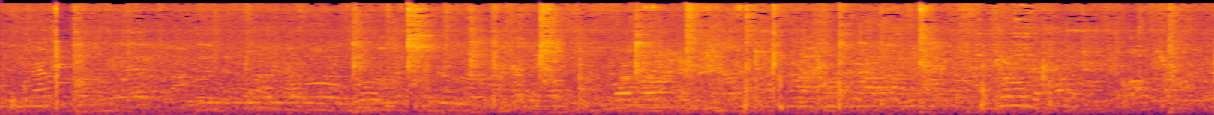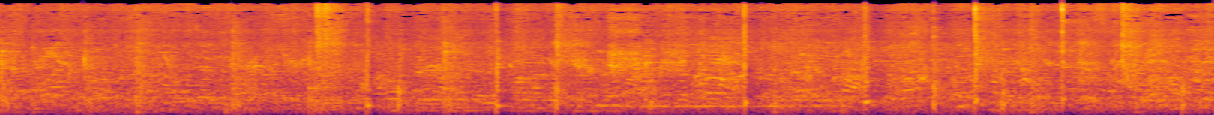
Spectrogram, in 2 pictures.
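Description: A cleaver chops down onto a wooden block with sharp thuds.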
